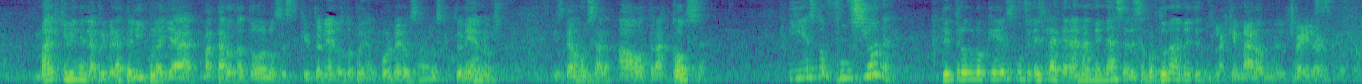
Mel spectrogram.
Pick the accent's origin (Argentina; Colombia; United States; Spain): United States; now in Mexico City, Mexico; yo crecí mucho en los Estados Unidos. Entonces, mi idea es como que muy estadounidense. Cuando vine a vivir aquí al DF, que fue hace unos años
